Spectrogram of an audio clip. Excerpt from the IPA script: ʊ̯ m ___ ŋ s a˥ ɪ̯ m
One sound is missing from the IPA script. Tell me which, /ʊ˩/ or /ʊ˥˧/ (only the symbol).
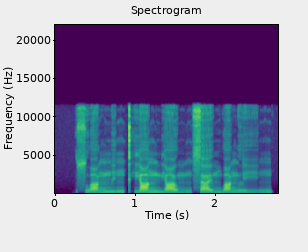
ʊ˩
